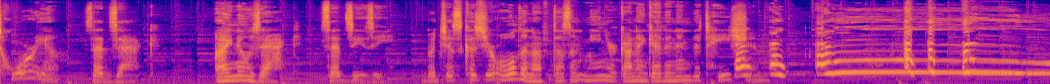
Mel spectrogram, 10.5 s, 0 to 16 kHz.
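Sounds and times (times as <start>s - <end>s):
speech: 0.1s - 8.5s
werewolf howling: 7.4s - 10.4s.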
